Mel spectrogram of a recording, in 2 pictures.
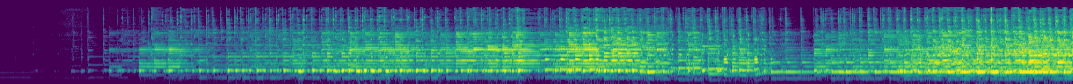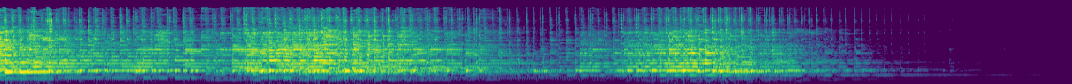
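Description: Pipa (Chinese lute) music: a plucked-string melody of held notes that comes in about a second and a half in, swells in several phrases with a downward pitch bend near the middle, and fades out near the end.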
